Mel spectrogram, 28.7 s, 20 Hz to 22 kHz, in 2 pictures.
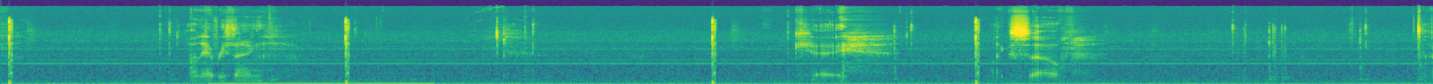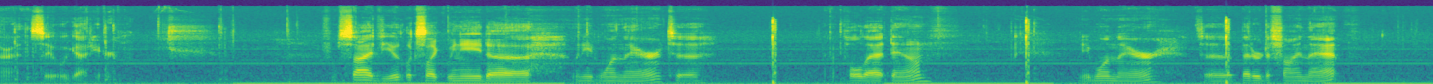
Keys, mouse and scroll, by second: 5.5 ctrl+r, 10.9-12.7 middle drag, 14.5-15.5 scroll up 1, 15.5-19.1 middle drag, 19.1 KP_3, 19.2 middle click, 21.2 ctrl+r, 26.1 ctrl+r.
